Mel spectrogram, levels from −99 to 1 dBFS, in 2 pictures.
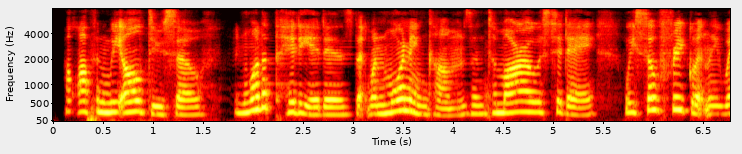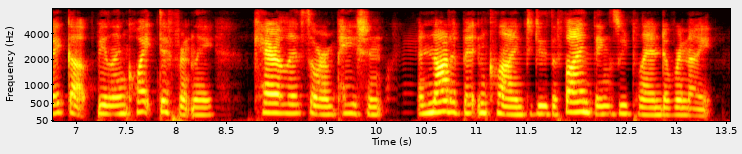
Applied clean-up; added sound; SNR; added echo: neural mask model DeepFilterNet 3.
